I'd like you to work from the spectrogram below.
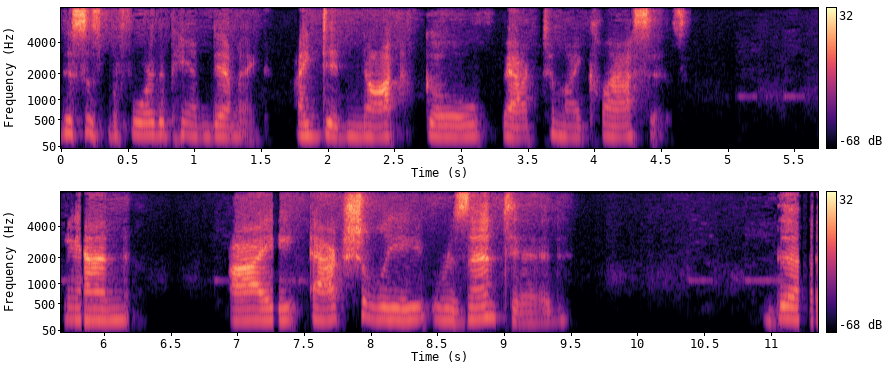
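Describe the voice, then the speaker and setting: A woman speaks at a very slow pace, with long, frequent pauses. Her voice is somewhat breathy, and her intonation is fairly even. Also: medium pitch for a woman. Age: 60s. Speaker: webinar participant. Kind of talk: personal sharing in online workshop. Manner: halting.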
